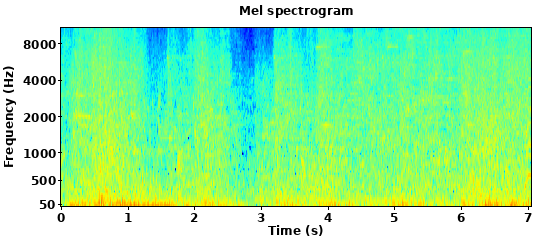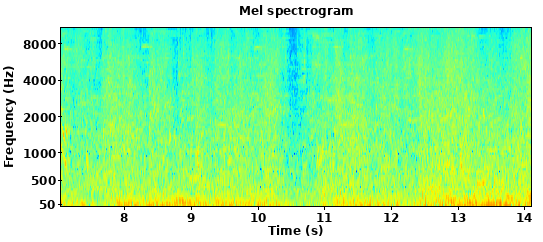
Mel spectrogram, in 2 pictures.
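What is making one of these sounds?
Spell effects crackle and whoosh in a fast game fight.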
